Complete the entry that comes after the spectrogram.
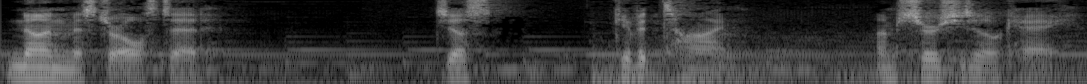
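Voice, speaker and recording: An actor playing a calm, thoughtful male starship captain, measured and understated, in a sci-fi audio drama. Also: on the low side, over music. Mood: steady.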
